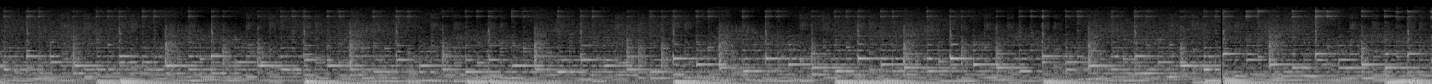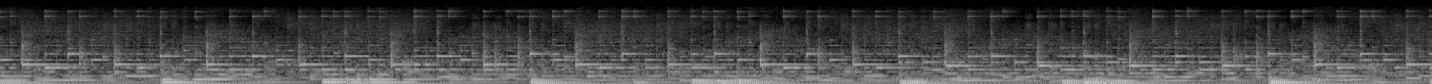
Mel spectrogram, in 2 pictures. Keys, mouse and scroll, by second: 0.6 `, 1.0 3, 2.5-4.4 scroll up 1, 5.2 `, 5.5 3, 7.4 `, 10.9-13.5 drag, 13.5-15.8 scroll up 1, 16.0-19.9 drag, 19.9-26.3 right drag, 26.3 click.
